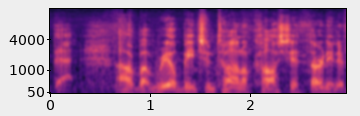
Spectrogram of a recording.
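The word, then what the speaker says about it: binchōtan: I think it's pronounced Binchō-tan. Bean like Binchō-tan.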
